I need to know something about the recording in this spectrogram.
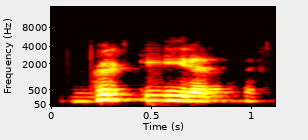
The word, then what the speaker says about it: Gurkirat: इट्स गुरकीरत, गुरकीरत, so sorry, GURKIRAT। गुरकीरत।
